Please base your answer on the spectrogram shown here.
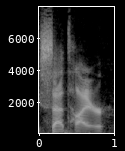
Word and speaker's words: Sotir: It needs to be known that Sotir's name really should be Satire, because that's exactly how it works out. It's how satirical can he be? Just saying. That's how you pronounce it.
